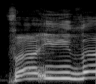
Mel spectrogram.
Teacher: مد اصلی، حرف مدہ، ایک الف کھینچنا ہے، آپ نے اس کو بڑھانا نہیں ہے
